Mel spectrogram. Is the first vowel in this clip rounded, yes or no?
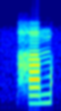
no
